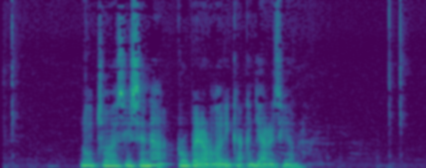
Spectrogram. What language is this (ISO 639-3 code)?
eus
